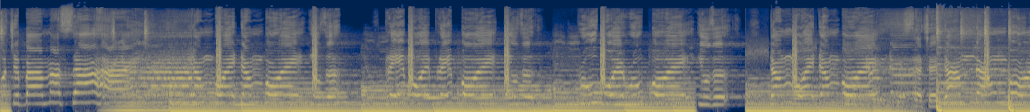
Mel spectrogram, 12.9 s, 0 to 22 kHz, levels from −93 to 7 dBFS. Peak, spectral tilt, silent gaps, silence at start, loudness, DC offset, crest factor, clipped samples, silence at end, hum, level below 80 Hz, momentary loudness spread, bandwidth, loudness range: 0 dBFS; -4.5 dB/octave; none; 0 s; -16 LUFS; under 0.1%; 14 dB; under 0.1%; 0 s; none; -18 dBFS; 5 LU; 17 kHz; 1 LU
